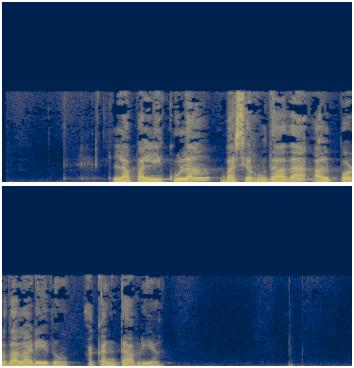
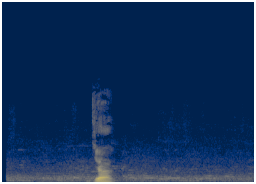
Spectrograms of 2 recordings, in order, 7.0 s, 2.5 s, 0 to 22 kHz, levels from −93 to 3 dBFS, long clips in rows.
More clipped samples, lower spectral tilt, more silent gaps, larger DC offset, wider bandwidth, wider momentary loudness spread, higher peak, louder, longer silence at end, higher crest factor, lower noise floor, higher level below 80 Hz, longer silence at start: neither; second, -4.5 dB/octave vs -6.5 dB/octave; neither; neither; about the same, 11.5 kHz vs 11 kHz; second, 11 LU vs 26 LU; first, -2 dBFS vs -10 dBFS; first, -17 LUFS vs -28 LUFS; first, 1.9 s vs 1.4 s; second, 16 dB vs 24 dB; first, -71 dBFS vs -54 dBFS; first, -58 dBFS vs -76 dBFS; first, 1.1 s vs 0.9 s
